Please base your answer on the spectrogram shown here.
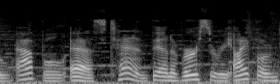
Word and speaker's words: X: The X, pronounced 10, is a beautiful, modern sculpture, and iPhone owners finally have a reason to show off their phones again.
